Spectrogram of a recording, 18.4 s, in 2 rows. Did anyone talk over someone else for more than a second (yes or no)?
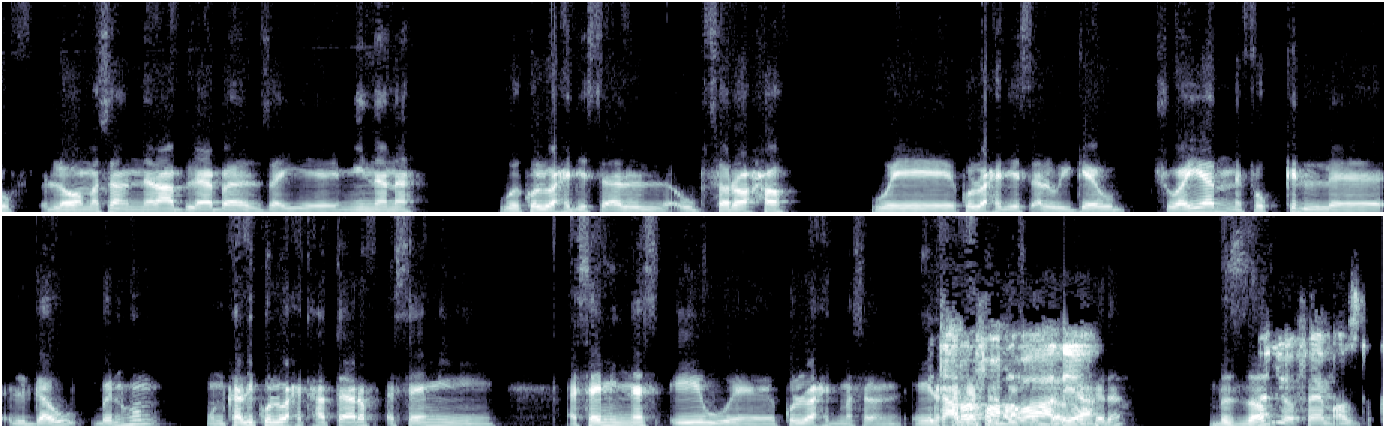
yes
